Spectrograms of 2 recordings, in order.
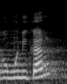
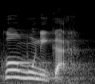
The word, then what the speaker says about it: comunicar: cuando digo la palabra comunicar la cargo más en estas sílabas comunicar si si hubiese sido comunicar o comunicar es distinto pero nosotros decimos comunicar y luego hacemos nuevamente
